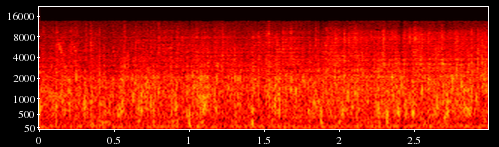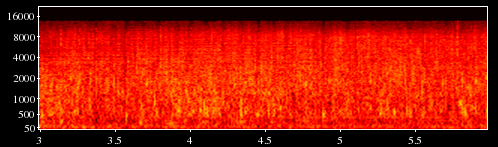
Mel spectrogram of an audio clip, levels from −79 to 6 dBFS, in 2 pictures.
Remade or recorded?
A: recorded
